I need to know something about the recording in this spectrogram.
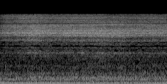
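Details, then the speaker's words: Car brake servo: steady sharp hiss with little engine rumble as the brake pedal is pressed, going quiet when fully down; faulty booster leaking vacuum, said to raise fuel consumption and engine RPM. "اللي هي وقت تنزل على الفرامل انت نسمعوا الصوت اللي يحط السيرفو كيبدا فيه مشكله، سمعتوه؟ هذا السيرفو نتاع الفرامل كيفاش يطشطش، كي ننزلوا على الفرامل،"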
